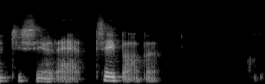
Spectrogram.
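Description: An elderly woman speaks warmly over an online call.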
